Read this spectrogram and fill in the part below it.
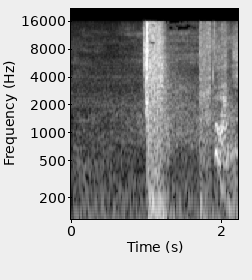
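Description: A pistol shot rings out sharply.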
